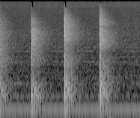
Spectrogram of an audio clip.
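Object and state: Hollow-sounding baked soda bread.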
